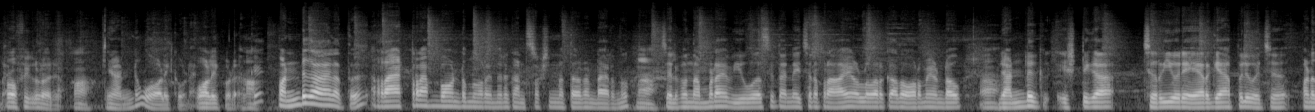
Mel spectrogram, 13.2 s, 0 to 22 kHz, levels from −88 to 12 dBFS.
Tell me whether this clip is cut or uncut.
cut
